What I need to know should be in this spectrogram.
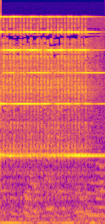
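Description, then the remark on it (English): A telephone in a dentist's waiting room rings with a steady, high-pitched electronic trill, its rapid warbling pulse sounding continuously and fairly loud for the whole moment. “The phone rings.”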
